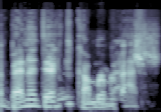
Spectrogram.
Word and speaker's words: Benedict Cumberbatch: Yeah, Benedict Cumberbatch. Did I say his name right? Yeah, Benedict Cumberbatch.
